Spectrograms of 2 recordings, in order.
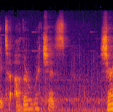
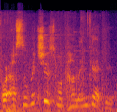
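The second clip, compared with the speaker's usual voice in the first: quoting grandma; 10 semitones higher than usual. Retold or imitated. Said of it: "She'd always say".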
